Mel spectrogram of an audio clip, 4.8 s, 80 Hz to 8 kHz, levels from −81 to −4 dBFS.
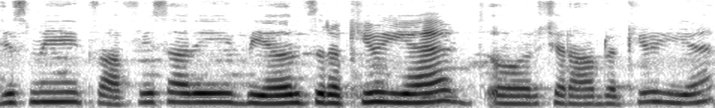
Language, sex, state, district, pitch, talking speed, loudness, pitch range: Hindi, female, Punjab, Pathankot, 235 Hz, 150 wpm, -15 LUFS, 215-250 Hz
